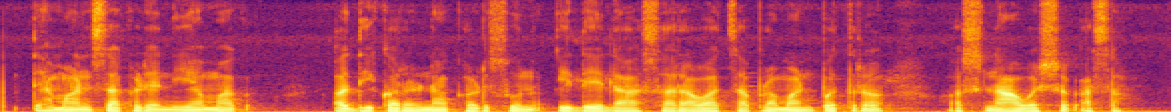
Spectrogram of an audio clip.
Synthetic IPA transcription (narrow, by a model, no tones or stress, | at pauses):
t̪jamaɳsakəɽenijəmak | əd̪ʱikəɾɳakəɽsuːnilelasəɾaʋat͡sapɾəmaɳpət̪ɾə̰ | ə̰snaːʋəɕjəka̰sa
